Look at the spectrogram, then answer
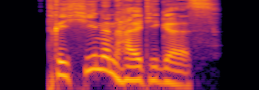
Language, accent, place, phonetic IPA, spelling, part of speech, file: German, Germany, Berlin, [tʁɪˈçiːnənˌhaltɪɡəs], trichinenhaltiges, adjective, De-trichinenhaltiges.ogg
- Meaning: strong/mixed nominative/accusative neuter singular of trichinenhaltig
